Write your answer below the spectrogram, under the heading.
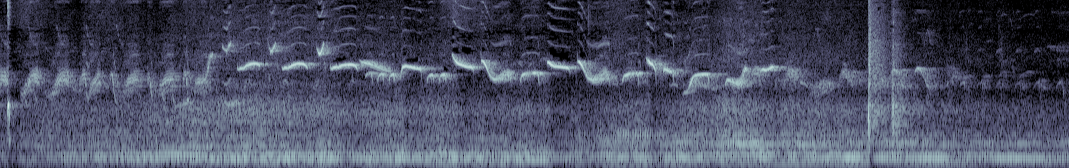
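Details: Rich, sustained song from a caged, largely tame Chinese hwamei: dense, fast-changing whistled phrases, trills and slurs pouring out for ten seconds over a faint low hum.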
